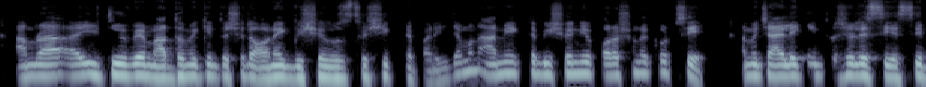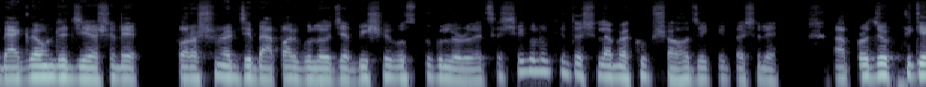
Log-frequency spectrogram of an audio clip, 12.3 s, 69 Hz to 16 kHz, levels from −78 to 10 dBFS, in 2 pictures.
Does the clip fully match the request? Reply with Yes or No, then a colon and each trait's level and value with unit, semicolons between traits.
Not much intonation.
No: average, 3.3 semitones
